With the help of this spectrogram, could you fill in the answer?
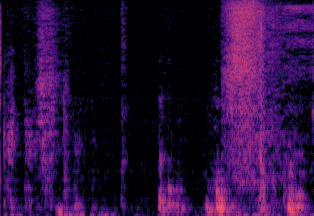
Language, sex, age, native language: Icelandic, male, 12, Icelandic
